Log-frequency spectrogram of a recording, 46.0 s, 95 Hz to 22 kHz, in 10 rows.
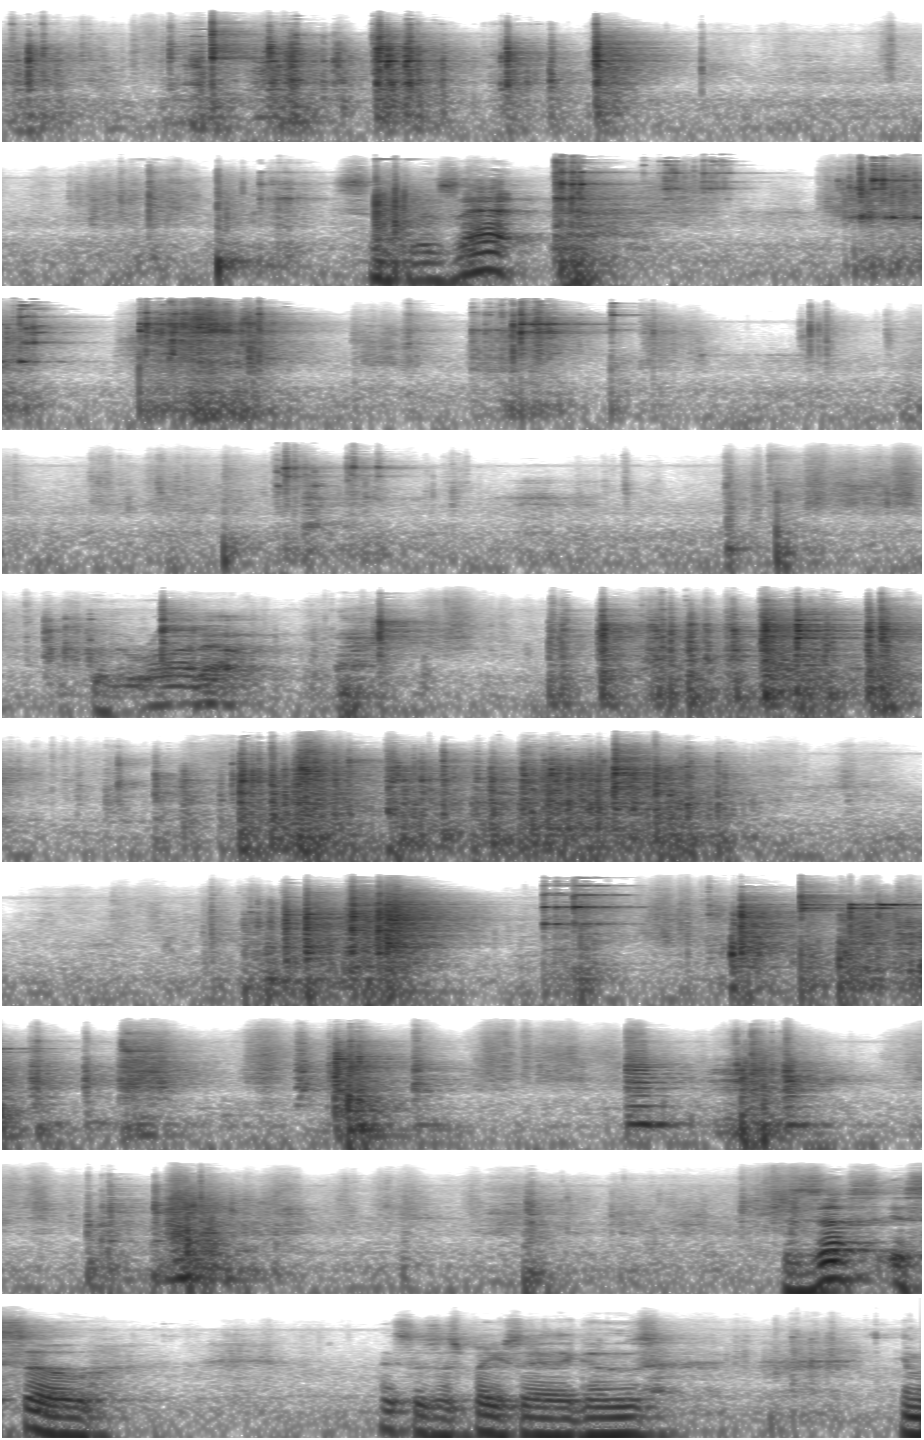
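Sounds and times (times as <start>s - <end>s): metal parts knocking and clinking: 0.0s - 3.3s, 7.4s - 13.4s, 15.1s - 15.9s, 21.1s - 26.7s, 28.8s - 32.6s
metal parts clinking: 5.3s - 13.4s, 15.1s - 16.0s, 29.0s - 32.4s.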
